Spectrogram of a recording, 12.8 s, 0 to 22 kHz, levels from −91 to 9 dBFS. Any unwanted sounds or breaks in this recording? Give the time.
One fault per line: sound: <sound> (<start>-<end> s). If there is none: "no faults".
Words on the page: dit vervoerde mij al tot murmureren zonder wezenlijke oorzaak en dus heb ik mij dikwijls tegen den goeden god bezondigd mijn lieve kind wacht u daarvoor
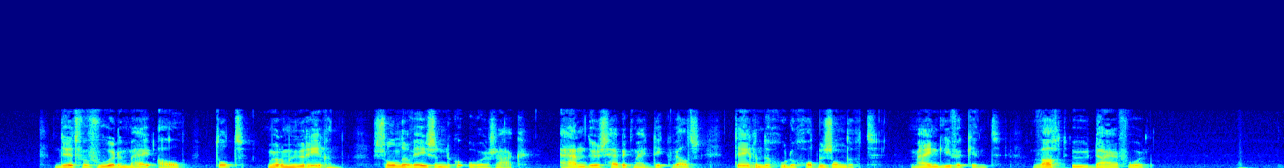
sound: whoosh (12.4-12.6 s)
